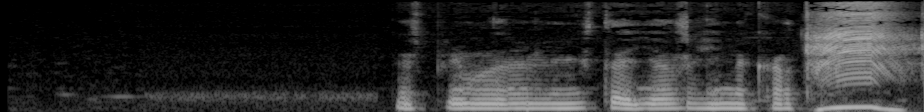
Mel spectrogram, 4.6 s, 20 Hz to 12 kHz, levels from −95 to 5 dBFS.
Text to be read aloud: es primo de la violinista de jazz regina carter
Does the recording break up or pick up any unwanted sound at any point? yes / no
no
